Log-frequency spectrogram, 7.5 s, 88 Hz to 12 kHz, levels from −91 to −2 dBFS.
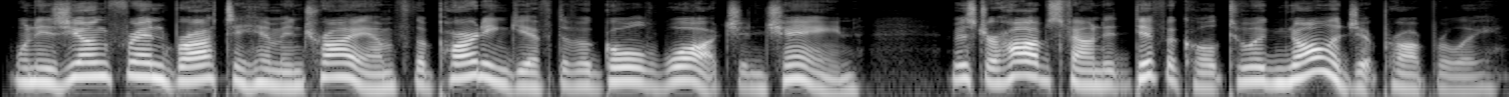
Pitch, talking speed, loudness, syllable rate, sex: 185 Hz, 215 wpm, -19 LUFS, 5.0 syllables/s, female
